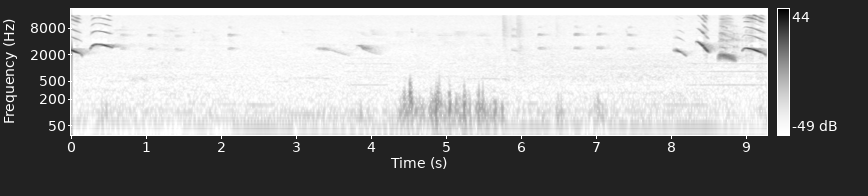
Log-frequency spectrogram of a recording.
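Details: A warmed-up, territorial Green-winged Saltator (Saltator similis) singing in tournament and breeding season gives short, rich whistled phrases that slur up and down, with pauses; a few dull low thumps midway.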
